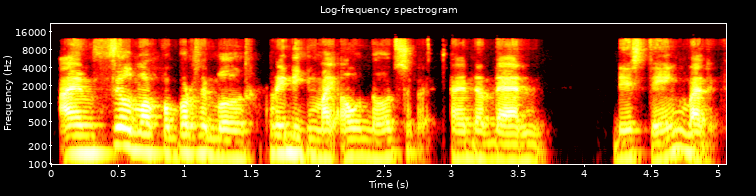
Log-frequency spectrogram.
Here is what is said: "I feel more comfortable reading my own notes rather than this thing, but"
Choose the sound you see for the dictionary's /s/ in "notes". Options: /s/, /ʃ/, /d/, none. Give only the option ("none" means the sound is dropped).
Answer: /s/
